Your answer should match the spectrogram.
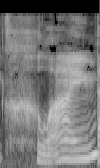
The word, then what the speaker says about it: climb: It must be climb. – That's right. Now, how do we spell climb? – Well, C-L-I-M, and don't forget B. – That's right. Even though we don't really have to pronounce it. It still spells C-L-I-M-B, climb.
